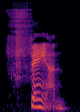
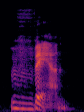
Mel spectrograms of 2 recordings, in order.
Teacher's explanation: Both f and v are produced by biting the lower lip and blowing out. F and v only differ in their voicing. Remember, voicing is when your vocal cords vibrate.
